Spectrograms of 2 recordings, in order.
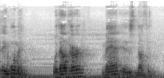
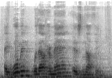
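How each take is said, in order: First: It is said with a pause after 'her'. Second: It is said without a pause after 'her'.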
